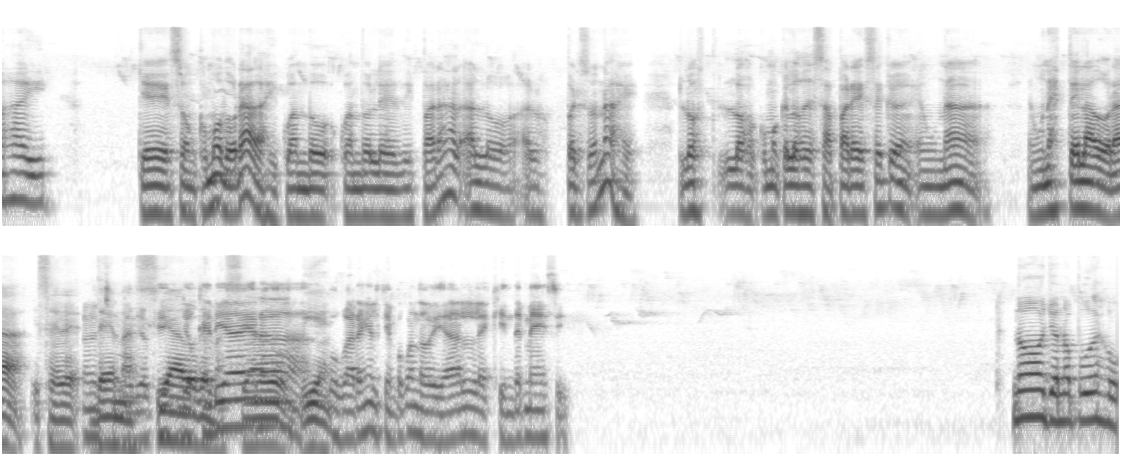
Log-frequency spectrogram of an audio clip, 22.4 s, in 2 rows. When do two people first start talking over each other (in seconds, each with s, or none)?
12.0 s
